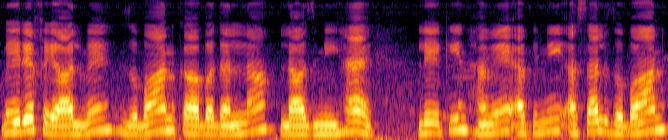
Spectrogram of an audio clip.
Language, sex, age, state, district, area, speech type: Urdu, female, 45-60, Bihar, Gaya, urban, spontaneous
